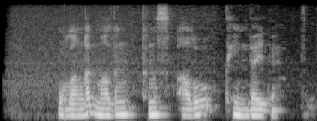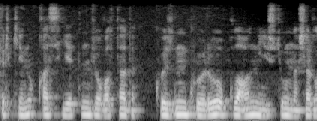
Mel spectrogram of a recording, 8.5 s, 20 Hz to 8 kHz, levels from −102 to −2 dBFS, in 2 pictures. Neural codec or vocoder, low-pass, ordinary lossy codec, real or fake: none; 7.2 kHz; none; real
